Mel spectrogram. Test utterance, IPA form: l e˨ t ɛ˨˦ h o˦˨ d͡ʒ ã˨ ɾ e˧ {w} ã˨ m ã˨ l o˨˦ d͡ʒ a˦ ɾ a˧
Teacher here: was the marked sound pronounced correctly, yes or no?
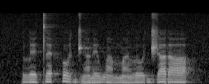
yes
